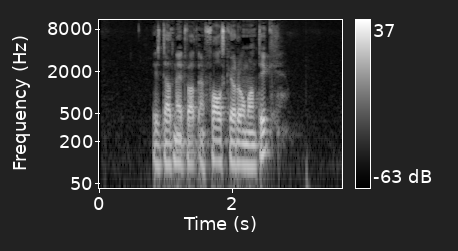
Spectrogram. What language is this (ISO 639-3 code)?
fry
